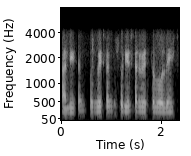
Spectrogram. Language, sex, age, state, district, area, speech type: Punjabi, male, 30-45, Punjab, Mansa, rural, conversation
